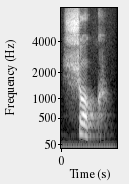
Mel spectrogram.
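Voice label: "şok", Azerbaijani; Orfoqrafiya Lüğəti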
